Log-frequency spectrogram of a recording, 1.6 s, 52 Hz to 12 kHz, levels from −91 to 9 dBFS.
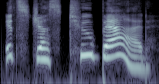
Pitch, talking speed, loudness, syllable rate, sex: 265 Hz, 150 wpm, -18 LUFS, 2.7 syllables/s, female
